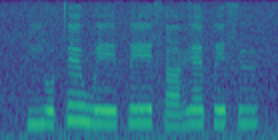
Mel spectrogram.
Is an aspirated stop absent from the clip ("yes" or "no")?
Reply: yes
